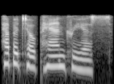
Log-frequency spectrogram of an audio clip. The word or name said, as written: hepatopancreas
